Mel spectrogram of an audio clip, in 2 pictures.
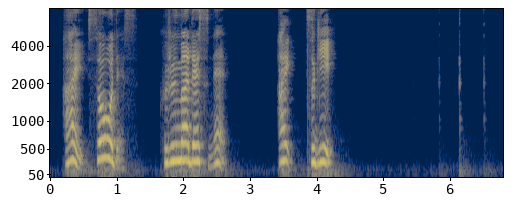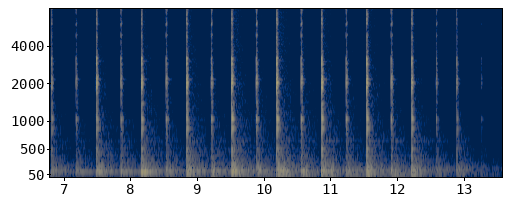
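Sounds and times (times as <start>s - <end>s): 
speech: 0.2s - 2.7s, 3.4s - 4.3s
clock ticking: 5.8s - 13.3s.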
